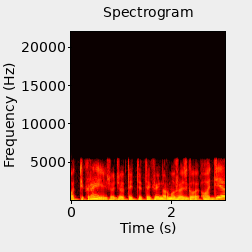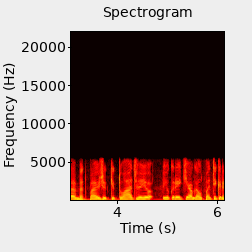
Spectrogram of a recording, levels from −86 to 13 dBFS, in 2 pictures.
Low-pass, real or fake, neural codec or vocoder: 5.4 kHz; real; none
